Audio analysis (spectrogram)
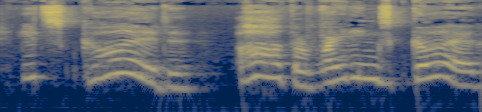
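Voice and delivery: gushing about the book, can't sit still; antsy excitement. Real, not acted. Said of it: "I'm antsy".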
